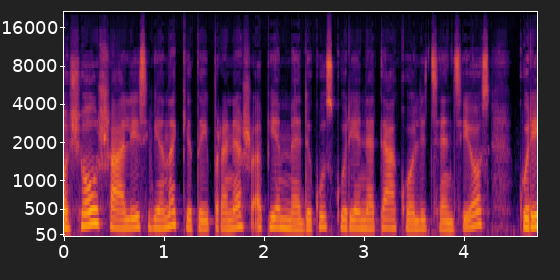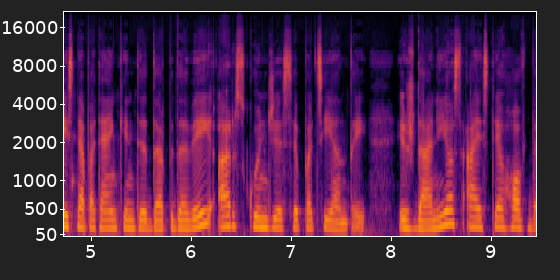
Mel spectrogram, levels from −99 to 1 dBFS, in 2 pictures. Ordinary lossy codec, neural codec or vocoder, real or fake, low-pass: Opus, 32 kbps; vocoder, 44.1 kHz, 128 mel bands every 256 samples, BigVGAN v2; fake; 19.8 kHz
